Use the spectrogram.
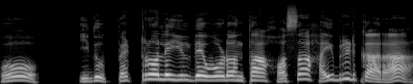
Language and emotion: Kannada, surprised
